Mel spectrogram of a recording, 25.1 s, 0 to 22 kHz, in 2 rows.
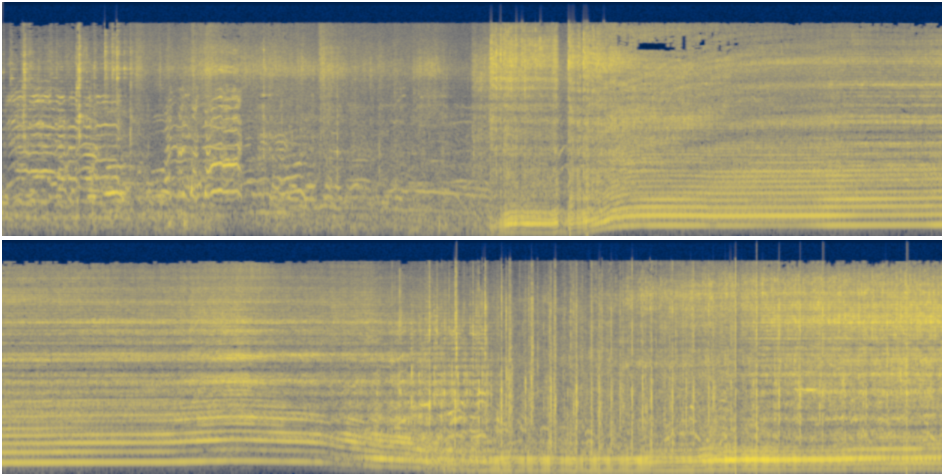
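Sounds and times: fire pump engine revving: 6.3s - 25.0s.

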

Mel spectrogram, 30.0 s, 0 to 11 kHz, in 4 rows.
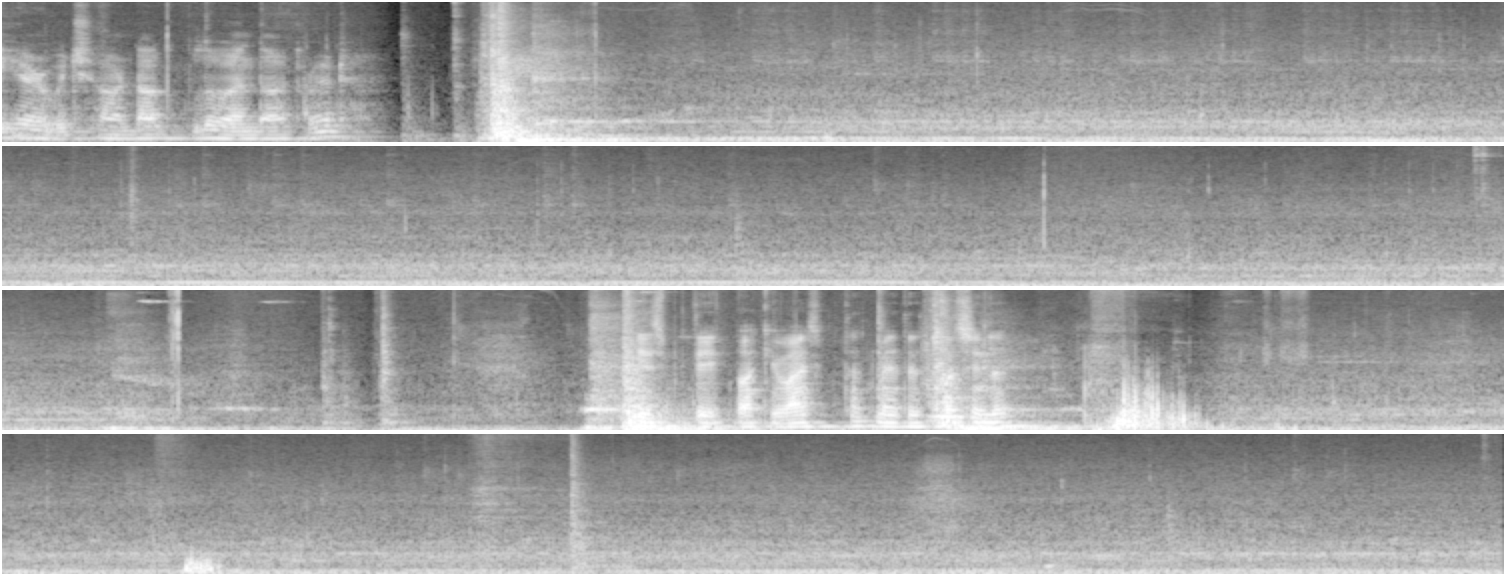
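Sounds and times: elevator clicks: 2.3s - 13.2s, 17.9s - 21.0s
elevator starting thump: 2.4s - 10.2s, 17.9s - 21.8s
elevator hum and whine: 2.4s - 30.0s.

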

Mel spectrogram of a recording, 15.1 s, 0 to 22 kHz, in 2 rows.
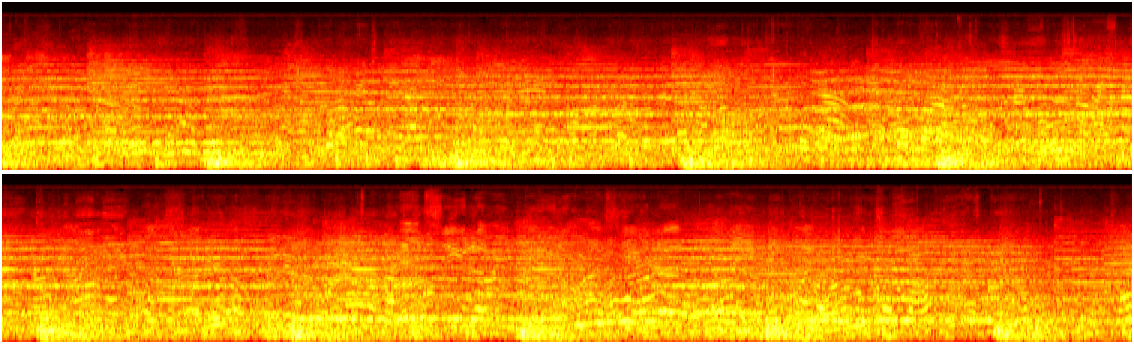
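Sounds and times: crowd chatter: 0.0s - 15.0s
wind instruments sustained notes: 0.0s - 15.0s
low drum beat: 6.1s - 15.0s.

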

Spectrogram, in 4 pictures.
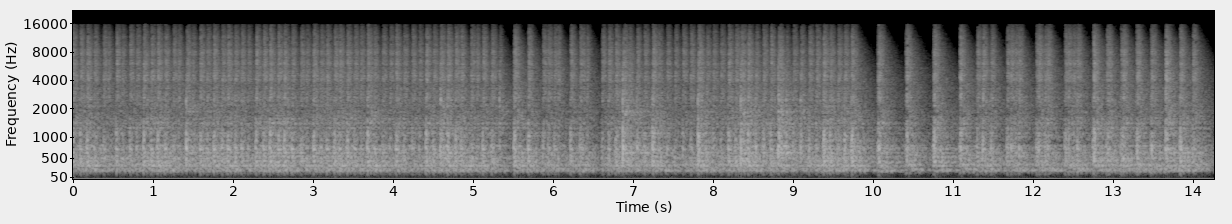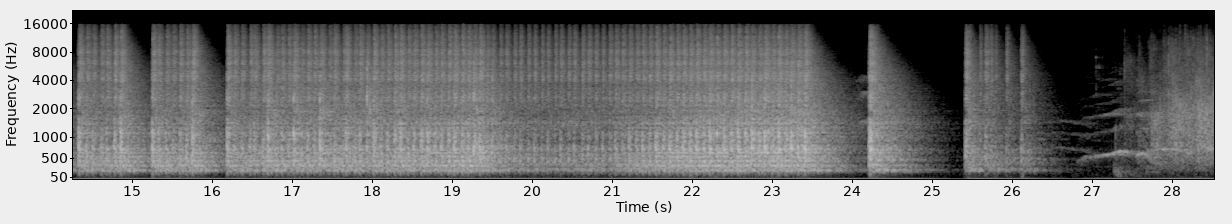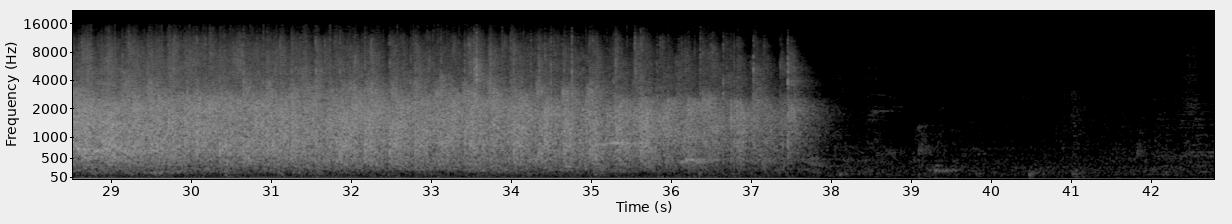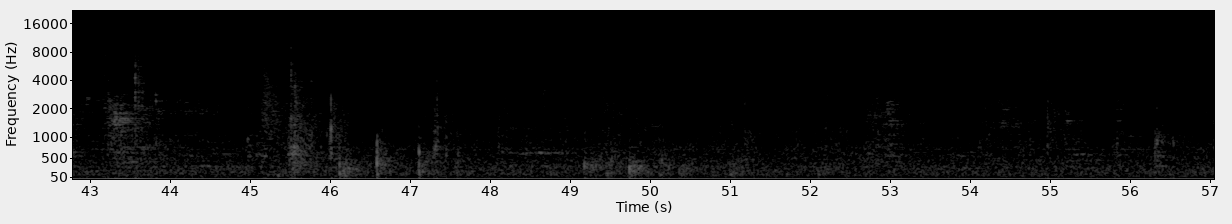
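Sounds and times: snare drum strokes and rolls: 0.0s - 26.5s
audience applause: 27.1s - 37.7s.

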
